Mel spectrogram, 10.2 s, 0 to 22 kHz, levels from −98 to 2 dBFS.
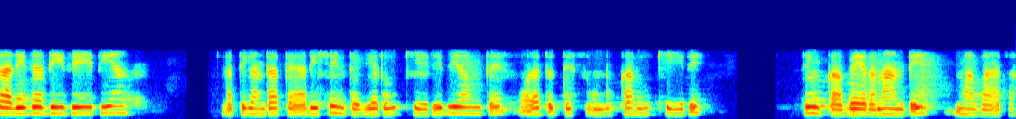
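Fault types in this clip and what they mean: No fault types occur in this clip, so there is nothing to explain.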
